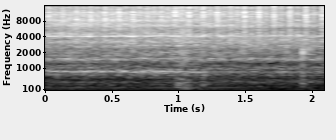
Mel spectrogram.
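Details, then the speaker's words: Toyota Soluna petrol engine running rough (brebet) and limping when revved; spark plug cables suspected. Engine misfire at idle with uneven stumbles; cables later tested one by one and replaced. "ini kita bisa ee dengarkan untuk mesinnya ini e pincang ya ini ketika kita gas Dia ee kerasa ngebreerebet gitu"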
